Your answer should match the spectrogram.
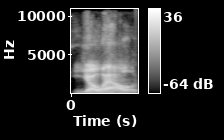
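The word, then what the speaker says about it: Joel: The first Noel, we got a player named Yoel. That's how you say it.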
